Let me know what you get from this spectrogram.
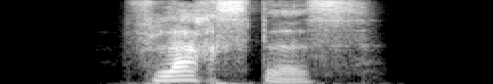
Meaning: strong/mixed nominative/accusative neuter singular superlative degree of flach
- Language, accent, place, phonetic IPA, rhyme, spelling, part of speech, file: German, Germany, Berlin, [ˈflaxstəs], -axstəs, flachstes, adjective, De-flachstes.ogg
